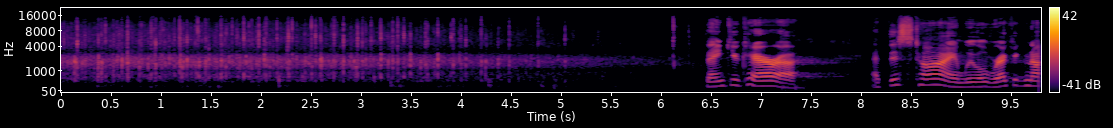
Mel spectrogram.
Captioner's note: applause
